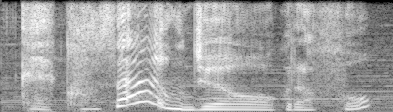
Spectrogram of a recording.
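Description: A woman's voice: medium pitch, wildly swooping pitch, takes it slowly, a little mellow, soft background music. A woman voicing a curious, earnest young boy prince in an audiobook drama, full of wondering questions.

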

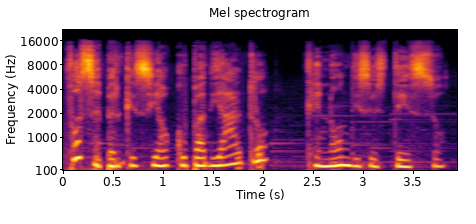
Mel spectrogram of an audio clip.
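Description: A woman's voice: mid-range voice, expressive, measured pace, mellow, husky, soft background music. A woman voicing a curious, earnest young boy prince in an audiobook drama, full of wondering questions.

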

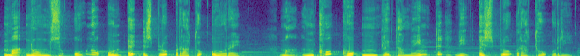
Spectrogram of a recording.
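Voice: medium pitch, sing-song, warm tone, breathy edge, faint music behind, heavily acted. A pompous old geographer. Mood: lecturing. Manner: slow, lecturing, self-important. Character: pompous old male geographer, self-important.

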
